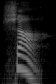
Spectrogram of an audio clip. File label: "sha4", taiwanese Syllables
